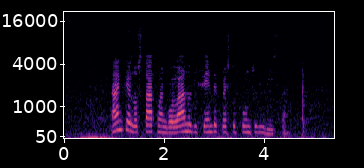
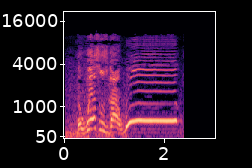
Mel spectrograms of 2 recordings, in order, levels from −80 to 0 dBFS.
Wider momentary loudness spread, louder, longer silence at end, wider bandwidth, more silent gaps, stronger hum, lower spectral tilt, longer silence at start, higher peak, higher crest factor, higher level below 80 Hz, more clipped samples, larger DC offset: first, 21 LU vs 6 LU; second, -36 LUFS vs -12 LUFS; second, 0.15 s vs 0.65 s; first, 16.5 kHz vs 11 kHz; neither; neither; first, -6 dB/octave vs -4 dB/octave; about the same, 0.1 s vs 0 s; second, -18 dBFS vs 0 dBFS; first, 20 dB vs 12 dB; second, -52 dBFS vs -38 dBFS; neither; neither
